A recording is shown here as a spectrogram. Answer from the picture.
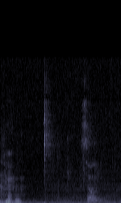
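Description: Faint snatches of voice at the start and near the end, with one sharp click just under a second in.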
